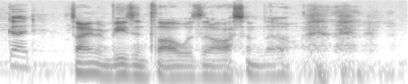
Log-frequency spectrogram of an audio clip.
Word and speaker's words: Wiesenthal: Is there a comment and maybe a correct pronunciation, Dr. Lyman? I have a question. Wiesenthal.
